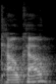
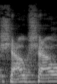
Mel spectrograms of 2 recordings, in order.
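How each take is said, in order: First: Each syllable begins with a k sound. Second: Each syllable begins with a sh sound. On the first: It is read as English spelling suggests. The speaker calls it wrong. "my brother and me just call him Cow Cow" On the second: It is a guess at the original pronunciation. The speaker calls it right. "I know it's probably like Shao Shao"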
